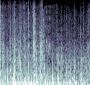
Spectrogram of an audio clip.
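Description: Horse hooves clip-clopping as a band of Mongolian horsemen ride up in a film scene, a busy, close patter of hoofbeats with wind noise through it.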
